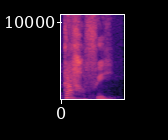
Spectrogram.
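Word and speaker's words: كهف: Kaf bacanya sebenarnya kalau berhenti kaf ya. Kaf ya kan. K ha sama f-nya dijadi satu. Tapi kalau dilanjutkan kahfi gitu ya.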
